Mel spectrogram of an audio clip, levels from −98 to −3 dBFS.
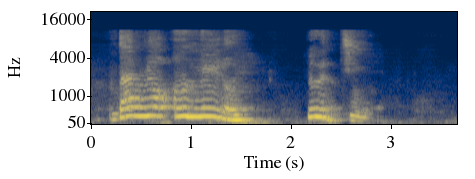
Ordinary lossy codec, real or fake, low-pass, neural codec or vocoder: AAC, 64 kbps; fake; 10.8 kHz; codec, 44.1 kHz, 2.6 kbps, DAC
